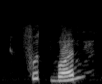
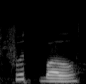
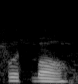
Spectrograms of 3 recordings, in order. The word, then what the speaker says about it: football: example he said here football but it's football football so you need to you need to pronounce the l and put your tongue at the back of your teeth so football again football that's good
